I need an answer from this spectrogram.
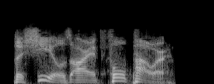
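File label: "The Shields are at full power", male voice; Worf; flipper; sttng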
